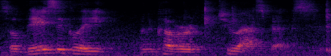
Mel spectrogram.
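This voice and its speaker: A man of medium pitch speaks at a fairly slow pace. Noticeable background noise and audible room echo come through. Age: 60s. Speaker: nutrition expert. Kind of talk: lecture. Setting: spa with live audience.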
